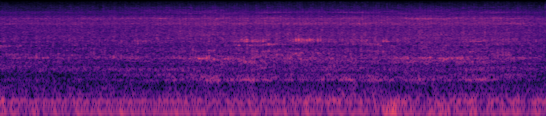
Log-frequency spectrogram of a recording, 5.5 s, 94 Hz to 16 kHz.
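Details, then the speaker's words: Austin Mini 1000 four-stroke (HIF38 carburettor, Maniflow exhaust, stage 1) restarted after valve clearance adjustment: steady, even idle hum with no ticking or tapping from the rockers or valves; the clearances sound right. "On peut percevoir un bruit très sain au niveau du culbuteur, au niveau des soupapes, il n'y a aucun claquement."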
